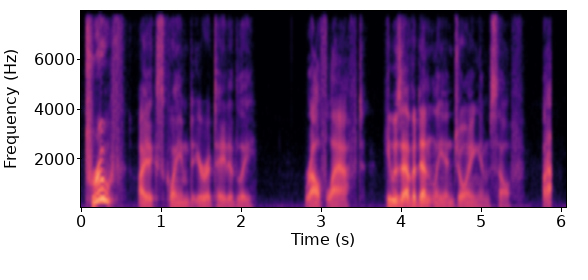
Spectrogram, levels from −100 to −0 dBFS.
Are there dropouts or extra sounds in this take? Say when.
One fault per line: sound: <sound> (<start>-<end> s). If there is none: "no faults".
sound: laugh (5.8-5.9 s)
